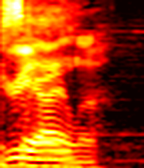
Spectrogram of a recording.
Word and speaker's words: Islay: Yes, there's now, debate about the pronunciation of that because I've heard it like three different ways, but I think if you got a true Scotsman to tell you, I agree, Islay.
